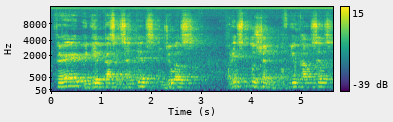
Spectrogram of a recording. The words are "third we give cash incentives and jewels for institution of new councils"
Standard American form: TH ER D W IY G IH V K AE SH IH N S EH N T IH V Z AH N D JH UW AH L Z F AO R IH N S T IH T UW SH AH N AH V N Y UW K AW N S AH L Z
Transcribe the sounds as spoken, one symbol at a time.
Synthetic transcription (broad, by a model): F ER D W IY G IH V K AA S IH N S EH N T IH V S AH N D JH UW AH L S F AO R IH N S T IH T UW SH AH N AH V N Y UW K AW N S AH L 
